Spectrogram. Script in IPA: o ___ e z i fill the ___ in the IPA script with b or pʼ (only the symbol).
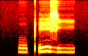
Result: pʼ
